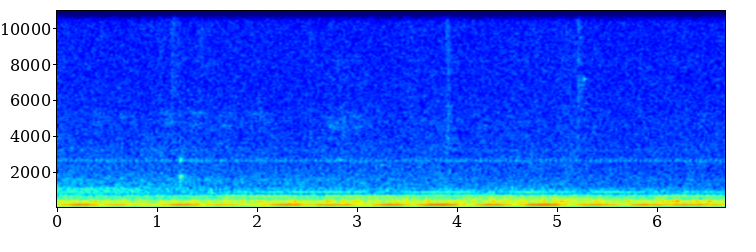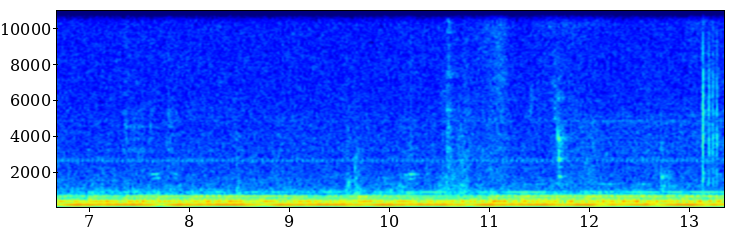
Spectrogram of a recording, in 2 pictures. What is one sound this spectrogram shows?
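A low electronic drone hums steadily through loudspeakers, swelling and easing slightly.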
